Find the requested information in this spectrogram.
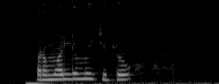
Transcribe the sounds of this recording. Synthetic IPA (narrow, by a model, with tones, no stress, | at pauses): ʊ˨ɾɪ˨mwa˦li˦mʊ˦ki˨to˦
